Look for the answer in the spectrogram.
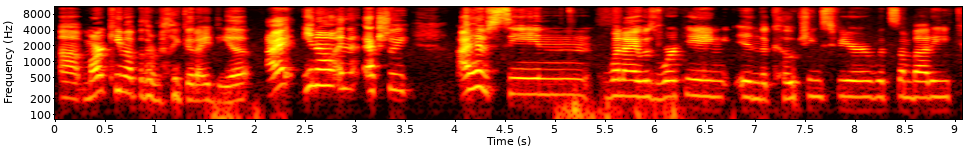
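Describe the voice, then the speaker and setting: A woman's voice: a little high, moderate pace, low-quality recording. A woman with an American accent chatting informally and telling anecdotes, acting out quoted exchanges. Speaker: business podcast co-host. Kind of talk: casual chat, anecdotes. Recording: noticeable background noise, clicks.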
